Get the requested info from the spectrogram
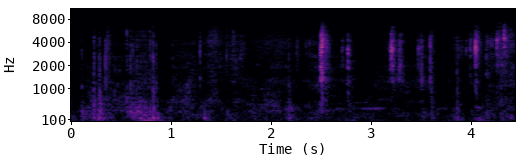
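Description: Faint, scattered small clicks and soft rustles, a few of them slightly louder, with no steady motor sound.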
